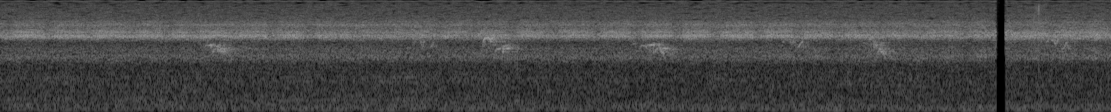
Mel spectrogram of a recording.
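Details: Meadow cicadas on a hot summer afternoon fill the air with a continuous high, sizzling chorus and scattered faint chirps; the sound cuts out for an instant near the end before resuming.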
